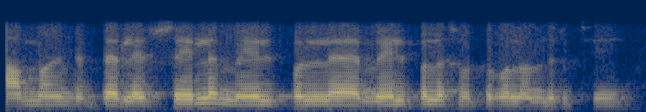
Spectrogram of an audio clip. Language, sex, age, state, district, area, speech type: Tamil, male, 18-30, Tamil Nadu, Erode, rural, conversation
